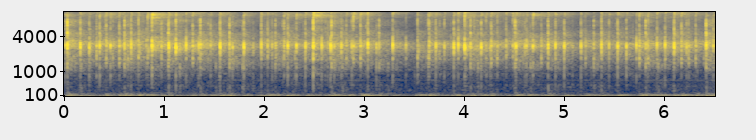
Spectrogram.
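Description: Both hands type fast with their fingertips on a compact mechanical keyboard with cream ABS keycaps, a dark case, a polycarbonate plate and foam filling. The result is a rapid, continuous stream of short, crisp plastic taps with a bright clack centered around 2.6 kHz, each dying away almost instantly. A steady low rumble sits underneath throughout.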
